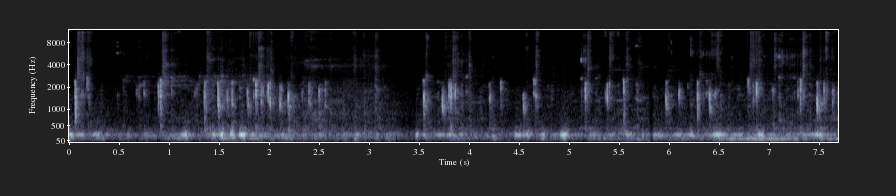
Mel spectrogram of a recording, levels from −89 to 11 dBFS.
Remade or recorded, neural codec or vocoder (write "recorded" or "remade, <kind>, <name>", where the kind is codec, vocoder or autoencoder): recorded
